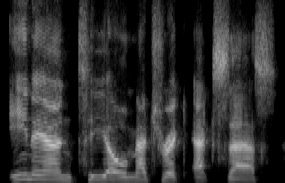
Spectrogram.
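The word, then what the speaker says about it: enantiomeric excess: Now, the one that I've arrowed, and it's pronounced enantiometric excess, what that means, and my astrobiology expert that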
